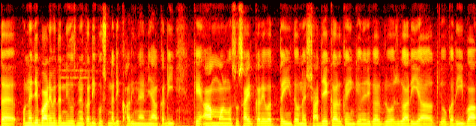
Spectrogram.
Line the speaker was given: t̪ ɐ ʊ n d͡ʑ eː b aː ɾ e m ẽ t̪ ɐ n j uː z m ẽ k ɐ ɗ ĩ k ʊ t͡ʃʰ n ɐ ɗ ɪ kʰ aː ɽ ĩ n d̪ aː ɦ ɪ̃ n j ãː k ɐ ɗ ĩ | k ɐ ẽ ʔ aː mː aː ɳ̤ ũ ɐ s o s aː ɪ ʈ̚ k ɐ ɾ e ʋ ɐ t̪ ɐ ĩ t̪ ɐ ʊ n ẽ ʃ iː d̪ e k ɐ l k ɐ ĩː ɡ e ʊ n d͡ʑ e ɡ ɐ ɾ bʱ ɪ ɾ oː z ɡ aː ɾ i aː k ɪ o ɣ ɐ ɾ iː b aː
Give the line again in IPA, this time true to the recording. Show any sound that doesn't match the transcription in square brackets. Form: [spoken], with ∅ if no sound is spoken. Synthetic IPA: t̪ ɐ ʊ n d͡ʑ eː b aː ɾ e m ẽ t̪ ɐ n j uː z m ẽ k ɐ ɗ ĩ k ʊ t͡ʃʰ n ɐ ɗ ɪ kʰ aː ɽ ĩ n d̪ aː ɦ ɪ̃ n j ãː k ɐ ɗ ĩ | k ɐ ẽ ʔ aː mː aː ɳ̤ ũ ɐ s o s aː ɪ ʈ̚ k ɐ ɾ e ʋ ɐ t̪ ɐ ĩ t̪ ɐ ʊ n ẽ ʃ [aː] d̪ e k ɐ [ɾ] k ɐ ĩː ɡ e ʊ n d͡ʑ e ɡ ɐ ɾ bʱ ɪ ɾ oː z ɡ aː ɾ i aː k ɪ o ɣ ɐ ɾ iː b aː

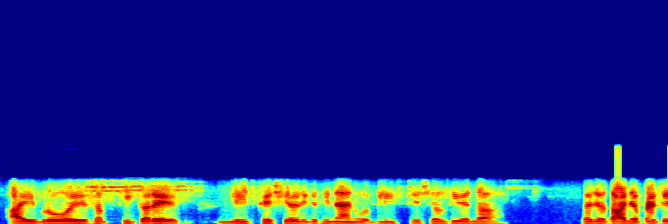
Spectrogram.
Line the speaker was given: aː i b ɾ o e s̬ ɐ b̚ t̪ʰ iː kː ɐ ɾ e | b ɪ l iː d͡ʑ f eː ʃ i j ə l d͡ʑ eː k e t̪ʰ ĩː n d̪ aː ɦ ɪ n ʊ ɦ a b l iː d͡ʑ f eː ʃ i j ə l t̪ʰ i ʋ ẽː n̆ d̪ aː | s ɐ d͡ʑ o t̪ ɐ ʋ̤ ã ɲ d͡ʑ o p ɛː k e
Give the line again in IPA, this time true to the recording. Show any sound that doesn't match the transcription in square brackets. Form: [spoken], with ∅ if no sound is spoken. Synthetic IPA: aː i b ɾ o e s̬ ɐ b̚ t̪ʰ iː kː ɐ ɾ e | b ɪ l iː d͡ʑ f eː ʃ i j ə l d͡ʑ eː k e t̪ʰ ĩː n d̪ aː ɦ ɪ n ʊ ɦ [e] b l iː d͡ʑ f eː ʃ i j ə l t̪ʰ i ʋ ẽː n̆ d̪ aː | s ɐ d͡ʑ o t̪ ɐ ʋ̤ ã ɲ d͡ʑ o p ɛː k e

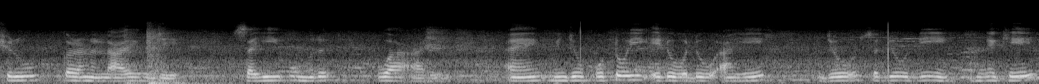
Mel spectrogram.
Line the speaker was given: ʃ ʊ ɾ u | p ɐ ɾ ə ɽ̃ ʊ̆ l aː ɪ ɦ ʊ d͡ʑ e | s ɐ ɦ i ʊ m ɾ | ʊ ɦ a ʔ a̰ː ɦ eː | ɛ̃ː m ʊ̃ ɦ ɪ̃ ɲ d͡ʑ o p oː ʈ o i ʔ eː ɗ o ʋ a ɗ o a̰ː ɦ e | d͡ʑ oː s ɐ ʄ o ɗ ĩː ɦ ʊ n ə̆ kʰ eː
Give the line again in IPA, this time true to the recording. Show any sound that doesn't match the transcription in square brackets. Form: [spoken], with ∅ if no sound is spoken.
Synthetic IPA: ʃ ʊ ɾ u | [k] ɐ ɾ ə ɽ̃ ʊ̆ l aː ɪ ɦ ʊ d͡ʑ e | s ɐ ɦ i ʊ m ɾ | ʊ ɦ a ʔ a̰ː ɦ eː | ɛ̃ː m ʊ̃ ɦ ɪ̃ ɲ d͡ʑ o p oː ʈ o i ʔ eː ɗ o ʋ [ɐ] ɗ o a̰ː ɦ e | d͡ʑ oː s ɐ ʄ o ɗ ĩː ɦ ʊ n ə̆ kʰ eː

